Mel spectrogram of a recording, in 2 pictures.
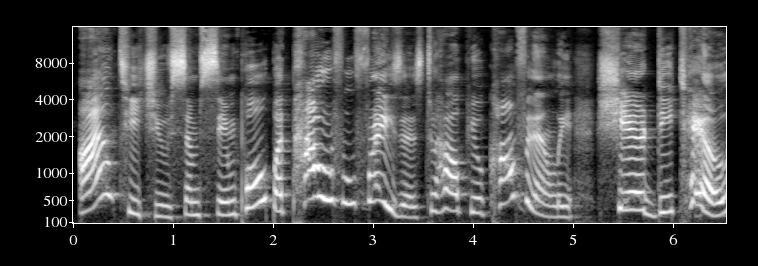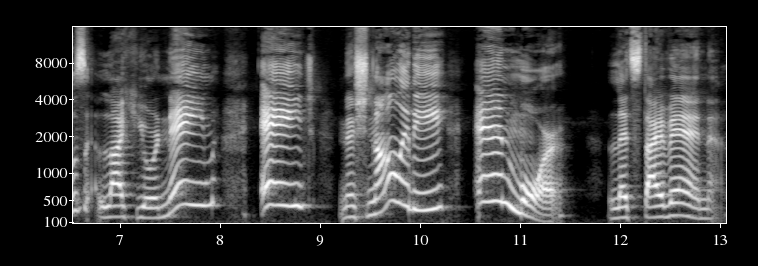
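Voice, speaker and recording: A woman teaching English phrases in a clear, emphatic, sing-song way. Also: sits high, huge pitch swings, takes it slowly, fairly bright tone. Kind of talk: slow instructional explanation.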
